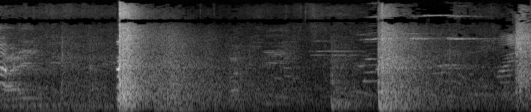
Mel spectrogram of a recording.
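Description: A firecracker bangs sharply outdoors.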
